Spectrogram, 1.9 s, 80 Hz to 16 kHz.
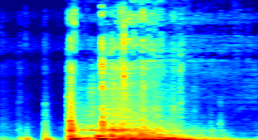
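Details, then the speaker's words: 1988 Ford Bronco II, drilled-out ignition tumbler used as key: engine catches after a few cranks, runs rough about a second, then dies; needs gas, fuel starvation suspected. "See, it started there for a second, but it needs gas."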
